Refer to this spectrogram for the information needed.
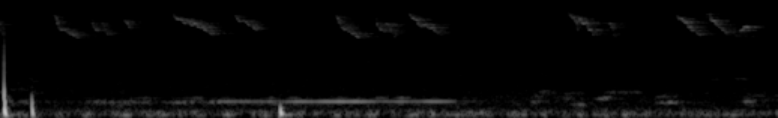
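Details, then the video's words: White-eye learning song: quiet clusters of thin, high downslurred chirps in groups of two or three, spaced out across the clip, with a low droning tone and a few sharp knocks beneath. "Burung pleci ajar ngalas"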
